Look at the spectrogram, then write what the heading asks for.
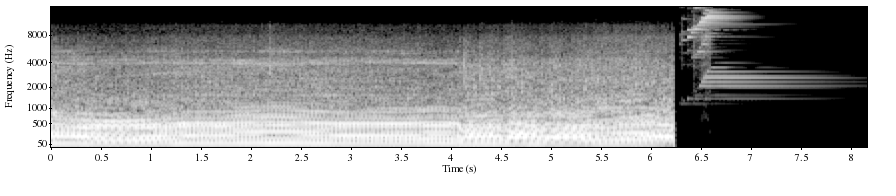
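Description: Kawasaki KLX110 pit bike's small single-cylinder four-stroke engine held at high revs during a rear-wheel burnout, its pitch wavering slightly. About six seconds in it cuts off abruptly, and a ringing chime-like effect takes over and fades away.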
